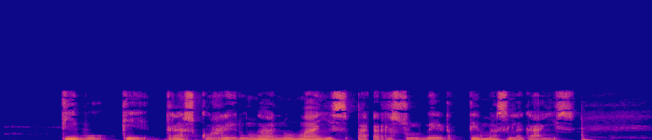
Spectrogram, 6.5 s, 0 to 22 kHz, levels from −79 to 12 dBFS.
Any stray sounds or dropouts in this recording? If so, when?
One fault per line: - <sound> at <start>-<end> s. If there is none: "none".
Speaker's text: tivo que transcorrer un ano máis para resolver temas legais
- dropout at 3.7-3.7 s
